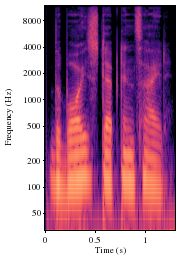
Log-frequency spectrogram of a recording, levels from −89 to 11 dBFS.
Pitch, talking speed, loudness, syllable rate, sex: 110 Hz, 185 wpm, -15 LUFS, 5.8 syllables/s, male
